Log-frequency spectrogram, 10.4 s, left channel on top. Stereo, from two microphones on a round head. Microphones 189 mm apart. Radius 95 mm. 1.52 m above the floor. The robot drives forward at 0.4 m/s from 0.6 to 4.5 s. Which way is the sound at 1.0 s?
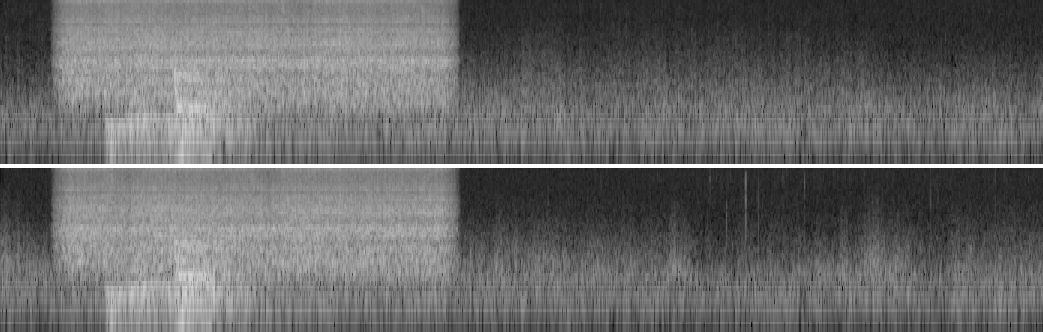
55° left (ahead or behind).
